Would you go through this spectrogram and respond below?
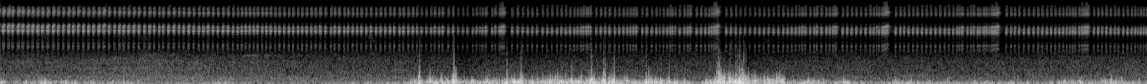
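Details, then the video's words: Large brown cicada singing while hidden under a branch of a loquat tree: a steady, unbroken sizzling drone held throughout, over heavy low rumbling and thumping noise that swells between four and eight seconds. "セミの鳴き声２～アブラゼミ～Large Brown Cicada"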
